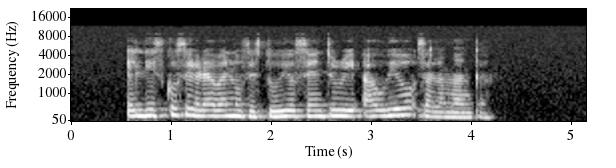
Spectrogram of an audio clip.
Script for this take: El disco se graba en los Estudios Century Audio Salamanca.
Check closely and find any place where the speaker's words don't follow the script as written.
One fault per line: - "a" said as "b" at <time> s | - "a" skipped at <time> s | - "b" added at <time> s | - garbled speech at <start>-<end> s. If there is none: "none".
none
